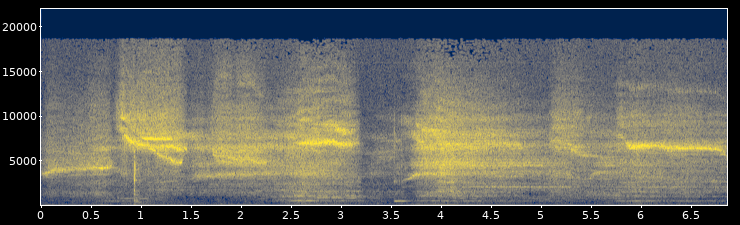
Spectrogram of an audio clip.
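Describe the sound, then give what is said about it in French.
Cool wind swirls through leaves in steady rustling gusts that swell and ease in waves, a continuous airy hiss with brief dips, with no voices. “Elle adorait se blottir dans son habitat et écouter le vent frais faisant tournoyer les feuilles.”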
